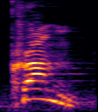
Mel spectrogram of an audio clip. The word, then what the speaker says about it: crumb: Crumb. Crumb? What do you get in bed when you've been eating biscuits? You don't spell it like that. Don't you? There's a B on the end of it.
